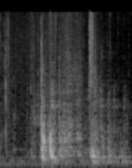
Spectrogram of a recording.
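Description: The second door of a flat, leading to the bathroom, is opened: a muffled clunk of the latch, then a second soft thump about a second later, with no voices.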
